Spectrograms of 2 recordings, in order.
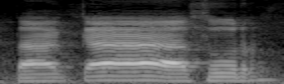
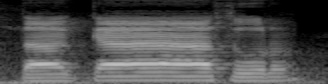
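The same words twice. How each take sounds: The two takes are said the same way.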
